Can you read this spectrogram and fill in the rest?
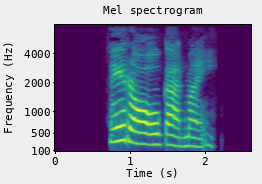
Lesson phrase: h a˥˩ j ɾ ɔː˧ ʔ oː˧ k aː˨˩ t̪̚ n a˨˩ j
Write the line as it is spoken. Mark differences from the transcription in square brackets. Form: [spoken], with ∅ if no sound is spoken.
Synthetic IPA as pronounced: h a˥˩ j ɾ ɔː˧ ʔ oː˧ k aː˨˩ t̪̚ [m] a˨˩ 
